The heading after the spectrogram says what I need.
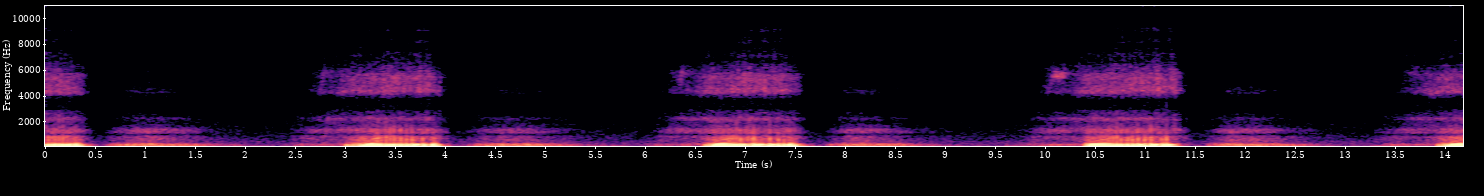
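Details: ASMR snoring and light breathing recording for relaxation: loud, low rattling snores on each in-breath, about 4 a minute, with quieter breathing between, snoring during sleep.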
